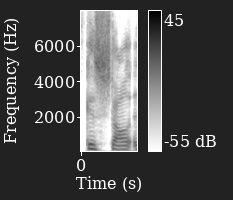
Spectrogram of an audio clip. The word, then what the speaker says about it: Gestalt: So it's Gestalt. It's a German word.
